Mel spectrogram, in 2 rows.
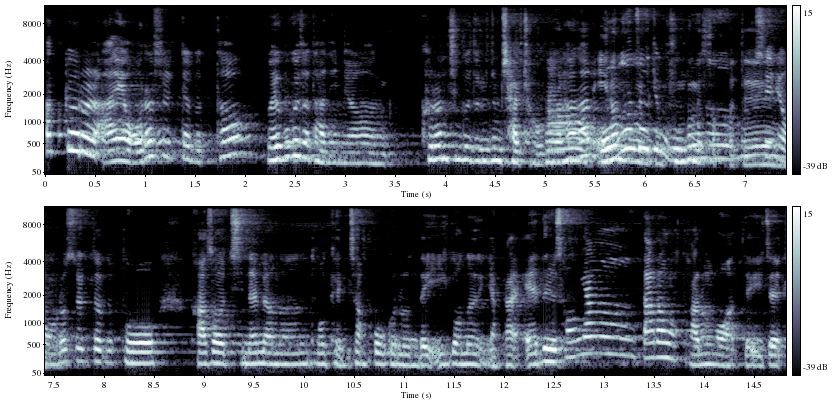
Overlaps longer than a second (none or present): present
